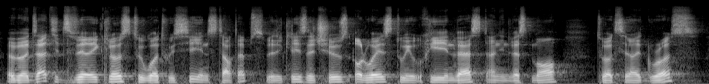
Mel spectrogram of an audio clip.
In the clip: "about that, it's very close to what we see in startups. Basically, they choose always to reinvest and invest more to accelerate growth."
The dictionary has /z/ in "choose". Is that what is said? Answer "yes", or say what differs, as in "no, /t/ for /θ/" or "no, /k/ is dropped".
yes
